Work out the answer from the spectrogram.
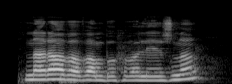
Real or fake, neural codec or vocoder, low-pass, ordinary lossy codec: real; none; 9.9 kHz; none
